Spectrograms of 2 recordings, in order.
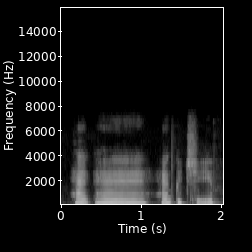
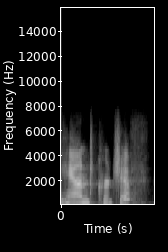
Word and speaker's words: handkerchief: maybe is there because technically that d used to be pronounced so it's something that faded out of english but you could still say it if you wanted so if you wanted to say hand kerchief that would be fine but most people don't say it most people say handkerchief which is how i say well cinemas some people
